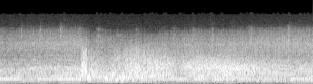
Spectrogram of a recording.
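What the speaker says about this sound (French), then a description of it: "Cette explosion nous indique exactement où il est." An explosion in an action film booms out as a deep, continuous rumbling roar, with a sharp burst about a second in, rolling on loud and close for the rest of the moment.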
